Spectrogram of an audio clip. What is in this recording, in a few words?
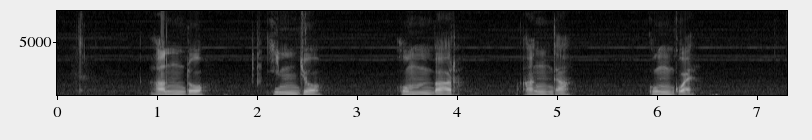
quenya voiced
